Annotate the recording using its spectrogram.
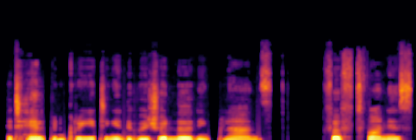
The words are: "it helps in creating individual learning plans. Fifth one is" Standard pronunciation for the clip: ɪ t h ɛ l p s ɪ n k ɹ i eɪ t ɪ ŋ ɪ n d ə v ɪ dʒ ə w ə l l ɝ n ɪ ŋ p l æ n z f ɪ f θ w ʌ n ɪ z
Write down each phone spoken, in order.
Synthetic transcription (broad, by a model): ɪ t h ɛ l p ɪ n k ɹ i eɪ t ɪ ŋ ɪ n d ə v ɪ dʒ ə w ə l l ɝ n ɪ ŋ p l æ n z f ɪ f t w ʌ n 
